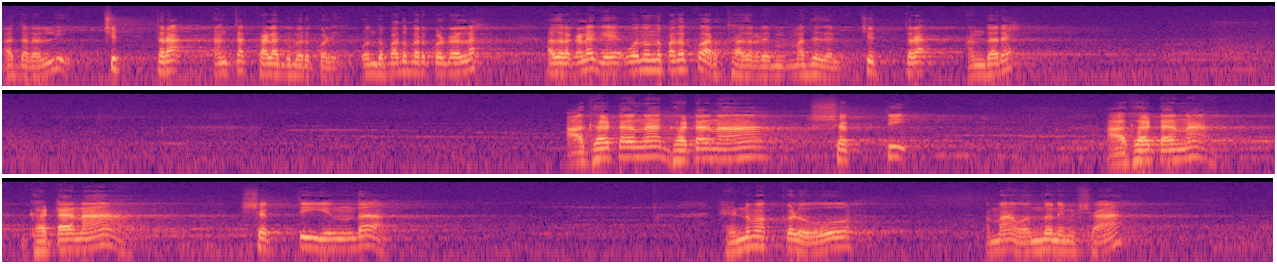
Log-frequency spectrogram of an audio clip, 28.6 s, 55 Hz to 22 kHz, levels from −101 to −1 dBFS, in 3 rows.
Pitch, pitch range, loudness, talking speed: 145 Hz, 130-165 Hz, -22 LUFS, 60 wpm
